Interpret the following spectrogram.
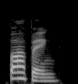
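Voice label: "bopping", British English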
